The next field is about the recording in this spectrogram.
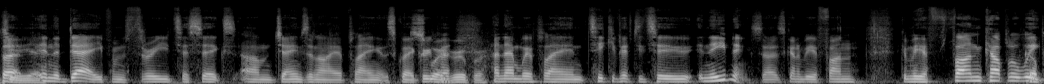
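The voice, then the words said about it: Charming accent. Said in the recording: “the charming accent”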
